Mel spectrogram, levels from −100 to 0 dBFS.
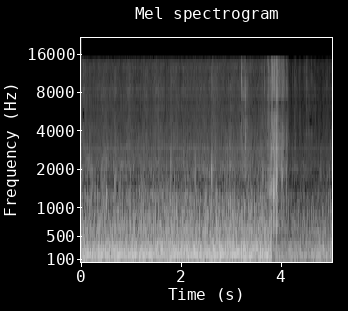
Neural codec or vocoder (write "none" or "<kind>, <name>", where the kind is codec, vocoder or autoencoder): vocoder, BigVGAN v2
